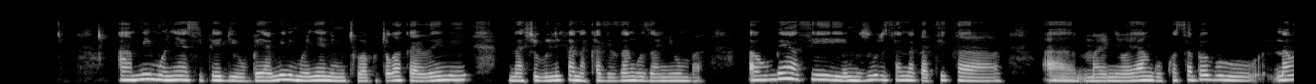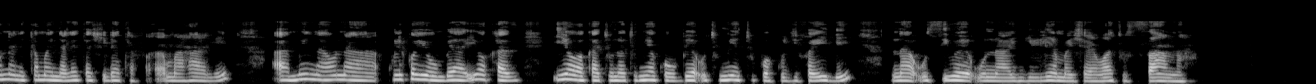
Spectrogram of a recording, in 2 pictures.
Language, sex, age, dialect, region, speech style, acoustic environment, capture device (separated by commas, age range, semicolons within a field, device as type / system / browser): Swahili, female, 35-44, Kenya - Nairobi Sheng-influenced, Kenya, tired, silence, mobile / Android / Chrome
